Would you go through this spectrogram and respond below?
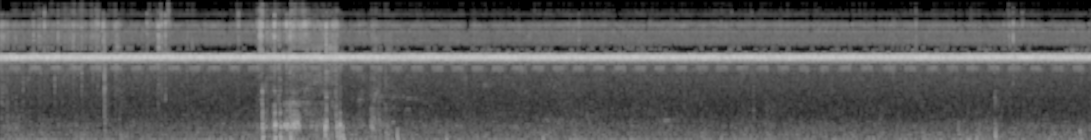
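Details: Bell crickets sound over campfire crackling in sleep music. Their high, unbroken ringing tone runs the whole stretch, and a brief cluster of louder fire pops and snaps rises midway.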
